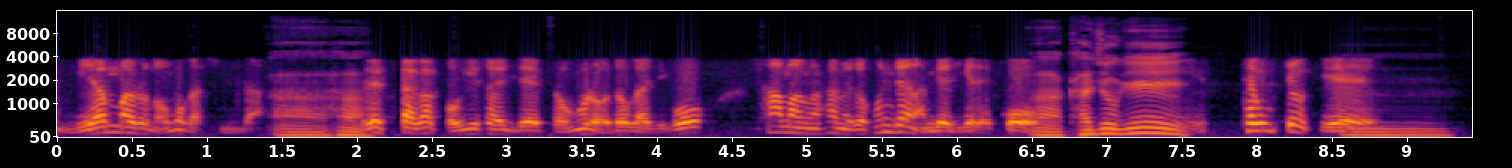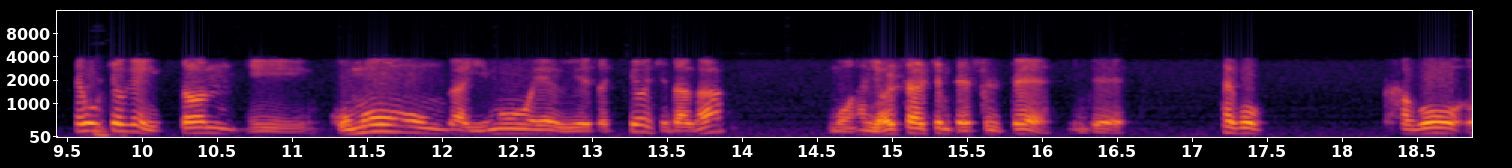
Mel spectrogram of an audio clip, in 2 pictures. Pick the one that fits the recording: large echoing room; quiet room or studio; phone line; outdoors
phone line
